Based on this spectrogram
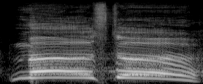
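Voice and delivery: high, long-held leper wail. Shown as a demonstration. Preacher urging shy congregation to copy his high leper wail. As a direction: cry it out high, stretching both syllables. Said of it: "this is leprosy".

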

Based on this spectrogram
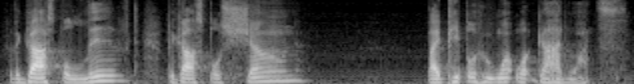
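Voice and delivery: soft, slowed closing plea; hushed pastoral appeal; quiet earnest appeal. Acted. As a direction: draw them in softly.

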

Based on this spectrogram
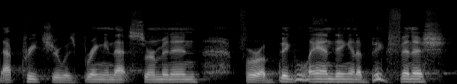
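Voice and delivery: ordinary delivery

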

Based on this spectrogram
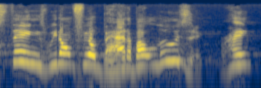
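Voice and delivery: preacher pumping up the crowd about lost phones; fired-up preaching. Acted. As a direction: build energy for the congregation. Preacher rises to excited pitch.

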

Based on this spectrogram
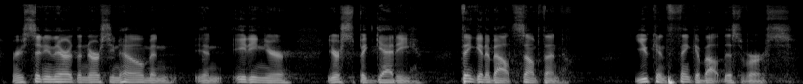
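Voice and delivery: usual speaking voice

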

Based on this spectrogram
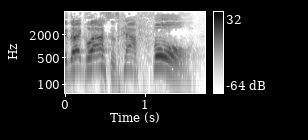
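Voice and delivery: loud, slow and rousing; big, drawn-out optimist's question; upbeat half full. Shown as a demonstration. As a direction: belt it out to rally the room. Polls the room for optimists.

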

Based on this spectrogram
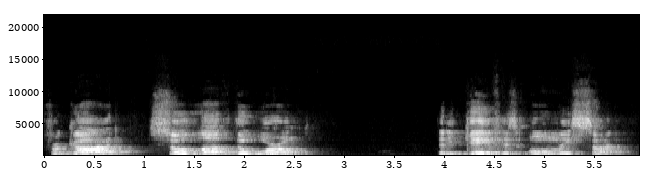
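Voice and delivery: fervent, drawn-out reading of the verse; slow, swelling proclamation. Shown as a demonstration. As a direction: lift the verse up like a declaration. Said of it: "I'm gonna read it twice".

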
